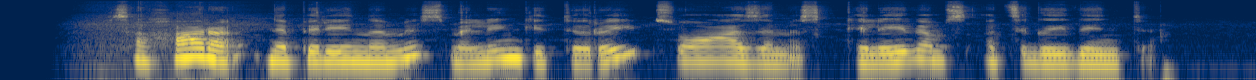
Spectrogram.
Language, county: Lithuanian, Vilnius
